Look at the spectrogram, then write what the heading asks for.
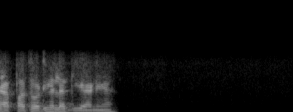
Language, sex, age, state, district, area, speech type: Dogri, male, 30-45, Jammu and Kashmir, Reasi, rural, conversation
